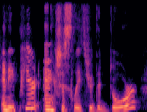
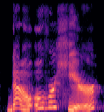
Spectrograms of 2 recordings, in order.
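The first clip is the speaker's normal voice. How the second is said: slow, louder, eager call; excited lead-on; 6 semitones higher, 6 dB louder, slower than usual. A narrator's reading. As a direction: beckon them over with glee. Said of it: "skipping excitedly across the room".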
